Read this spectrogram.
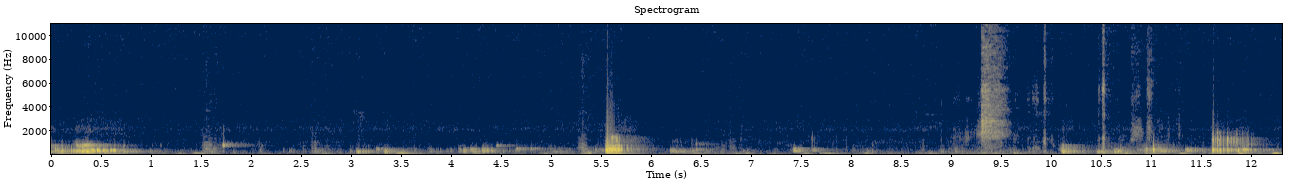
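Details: An ASMR recording made by monitoring a person's own belly: irregular gurgling and rumbling bursts with quiet gaps. Ordinary stomach growling, bowel sounds.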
